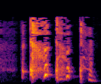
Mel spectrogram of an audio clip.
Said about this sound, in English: So, and the coughing, I'm really phlegmy today. Boy, this is going to be a phlegmy show.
